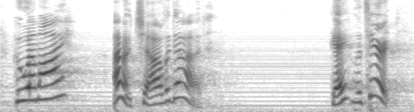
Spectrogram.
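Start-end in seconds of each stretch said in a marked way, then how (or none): 0.2-2.1 sassy, confident delivery full of attitude and swagger. Leading a practice call and response, showing the answer: with attitude. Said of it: "start it with tude".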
